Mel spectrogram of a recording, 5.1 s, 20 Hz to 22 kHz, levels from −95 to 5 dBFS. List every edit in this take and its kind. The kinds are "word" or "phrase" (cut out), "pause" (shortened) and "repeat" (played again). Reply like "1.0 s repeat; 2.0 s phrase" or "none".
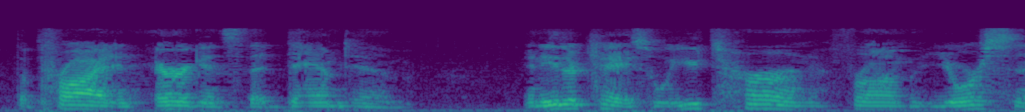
2.3 s pause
